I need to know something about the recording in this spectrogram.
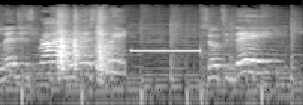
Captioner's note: beep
